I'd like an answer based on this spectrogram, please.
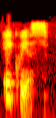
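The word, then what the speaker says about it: aqueous: matter it's not liquid it's called aquous or sometimes pronounced aquous then it mentions that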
